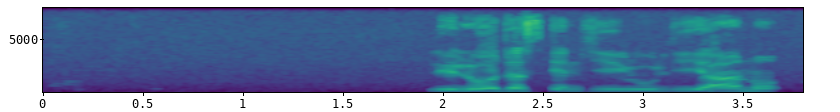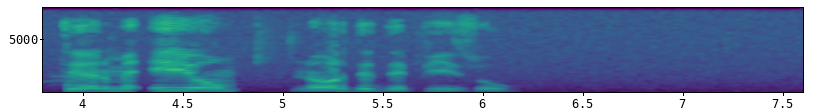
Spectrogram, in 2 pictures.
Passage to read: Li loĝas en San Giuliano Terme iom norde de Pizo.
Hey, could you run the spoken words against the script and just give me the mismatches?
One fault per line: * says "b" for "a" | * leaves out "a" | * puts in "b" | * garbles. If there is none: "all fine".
* leaves out "San"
